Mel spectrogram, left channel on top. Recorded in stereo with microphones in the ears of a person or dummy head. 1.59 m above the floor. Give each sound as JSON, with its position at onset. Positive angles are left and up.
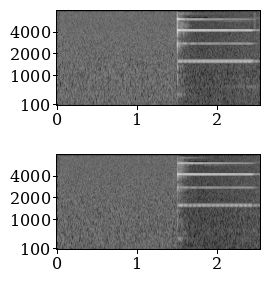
{"t": 1.5, "sound": "a chime", "side_deg": 65, "distance_m": 9.5}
